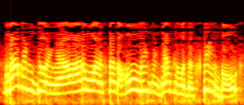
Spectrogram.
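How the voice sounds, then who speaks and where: A woman's voice: very high voice, lively intonation, quick pace, muffled recording. An actress playing a sweet, scatterbrained young woman in a 1940s radio comedy, gushing and breathless, on a scratchy old broadcast with heavy hiss.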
